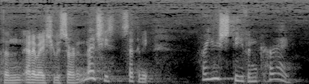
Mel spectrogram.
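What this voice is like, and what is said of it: Northern Irish accent. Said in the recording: “"You're not from Ireland, you're from Northern Ireland." ... You're from Northern Ireland in terms of accent.”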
